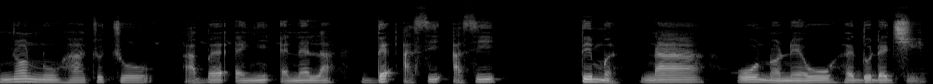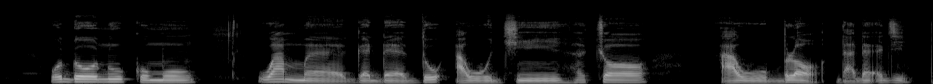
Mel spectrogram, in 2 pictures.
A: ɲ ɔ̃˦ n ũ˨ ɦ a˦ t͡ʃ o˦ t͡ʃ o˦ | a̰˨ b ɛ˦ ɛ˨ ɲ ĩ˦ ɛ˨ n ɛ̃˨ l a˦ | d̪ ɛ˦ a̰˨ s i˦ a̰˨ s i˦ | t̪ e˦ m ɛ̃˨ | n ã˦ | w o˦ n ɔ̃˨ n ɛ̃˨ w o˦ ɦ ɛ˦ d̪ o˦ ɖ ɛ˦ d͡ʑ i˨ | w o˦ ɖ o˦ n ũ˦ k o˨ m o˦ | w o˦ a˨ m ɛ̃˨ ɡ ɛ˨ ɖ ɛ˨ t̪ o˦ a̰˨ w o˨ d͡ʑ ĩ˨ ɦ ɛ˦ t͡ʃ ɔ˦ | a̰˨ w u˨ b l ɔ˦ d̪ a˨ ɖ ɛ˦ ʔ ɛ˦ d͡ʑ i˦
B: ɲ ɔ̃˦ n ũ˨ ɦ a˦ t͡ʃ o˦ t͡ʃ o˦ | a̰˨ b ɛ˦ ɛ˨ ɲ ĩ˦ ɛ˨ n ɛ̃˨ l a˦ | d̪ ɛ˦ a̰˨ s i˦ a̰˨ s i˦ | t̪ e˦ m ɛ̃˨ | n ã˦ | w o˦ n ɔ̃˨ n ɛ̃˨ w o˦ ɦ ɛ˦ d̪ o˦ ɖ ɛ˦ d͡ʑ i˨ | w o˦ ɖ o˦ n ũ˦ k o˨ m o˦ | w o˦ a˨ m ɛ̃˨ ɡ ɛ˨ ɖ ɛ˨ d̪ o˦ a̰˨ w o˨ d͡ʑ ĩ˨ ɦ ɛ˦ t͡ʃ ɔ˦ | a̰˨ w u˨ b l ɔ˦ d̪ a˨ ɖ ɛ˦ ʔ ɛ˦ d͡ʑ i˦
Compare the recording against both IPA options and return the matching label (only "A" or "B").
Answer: B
